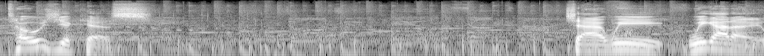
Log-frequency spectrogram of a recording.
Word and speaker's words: Togekiss: Yeah, it's Togekiss.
